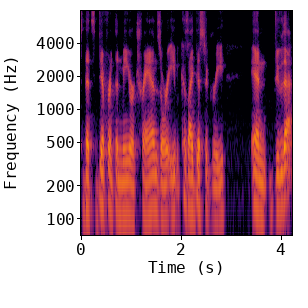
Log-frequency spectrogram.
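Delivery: ordinary delivery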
